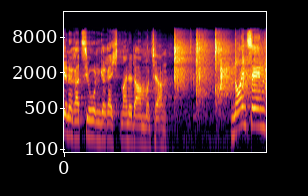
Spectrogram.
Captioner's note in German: Beifall bei der LINKEN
